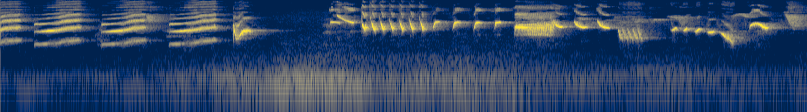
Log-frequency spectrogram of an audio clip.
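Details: Asian pied starling in energetic song for teaching other birds. Three repeated whistled motifs open the phrase, followed by a long sequence of rapid chattering notes, buzzy blocks and downslurred whistles over a soft low rumble.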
